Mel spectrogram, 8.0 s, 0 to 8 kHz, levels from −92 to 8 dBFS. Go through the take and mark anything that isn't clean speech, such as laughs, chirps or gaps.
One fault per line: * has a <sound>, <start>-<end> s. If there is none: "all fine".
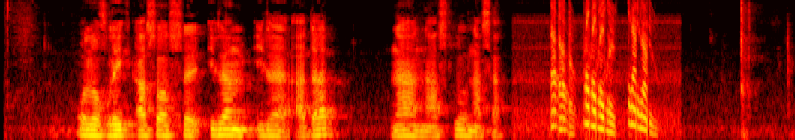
* has a chirp, 5.5-6.6 s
